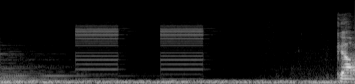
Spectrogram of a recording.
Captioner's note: door buzzer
